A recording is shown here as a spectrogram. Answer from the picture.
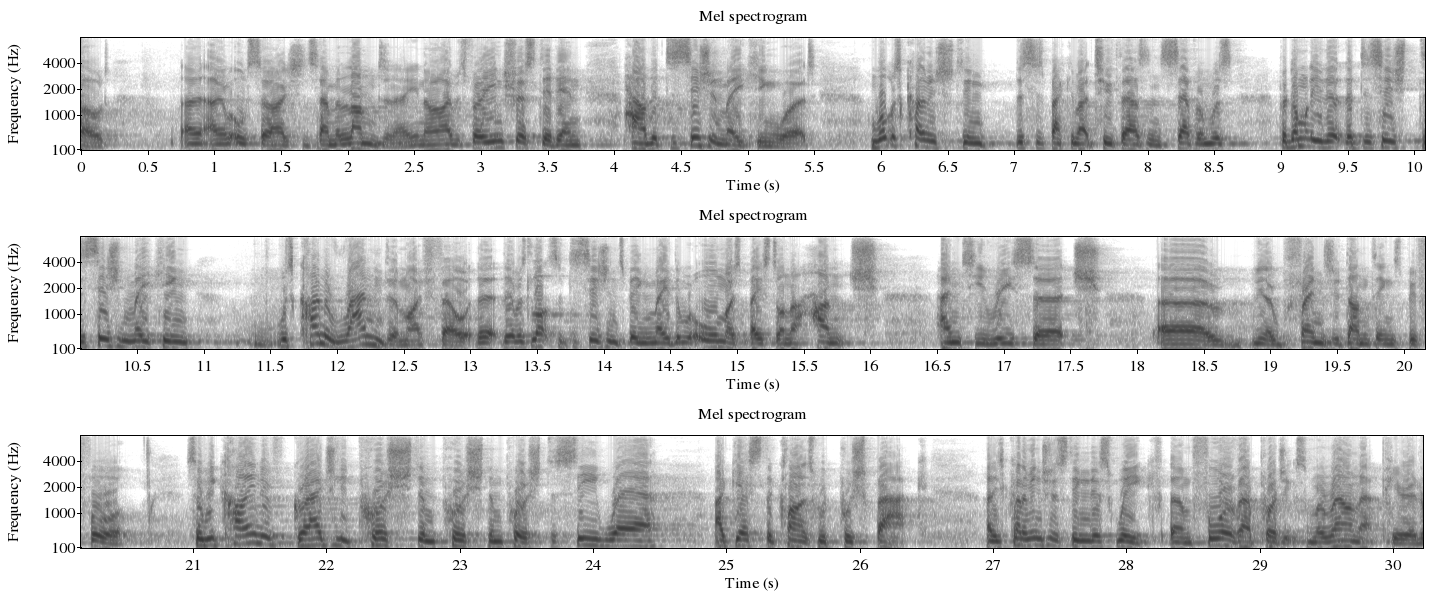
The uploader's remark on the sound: An on-stage conversation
